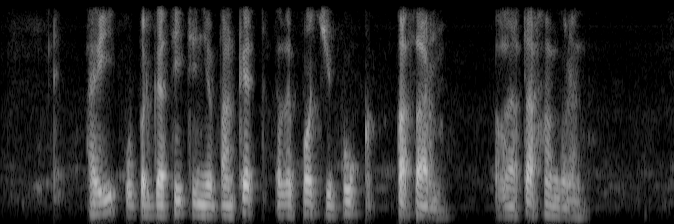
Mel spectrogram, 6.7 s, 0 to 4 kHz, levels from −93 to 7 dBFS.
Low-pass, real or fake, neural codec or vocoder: 3.6 kHz; fake; codec, 24 kHz, 6 kbps, HILCodec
